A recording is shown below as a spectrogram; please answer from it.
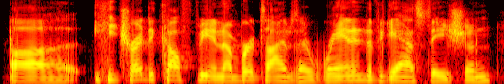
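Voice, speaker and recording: A man from Michigan talks as a podcast guest, telling a long story with plenty of fillers and offhand swearing. His voice is bright and forward, at an ordinary pitch for a man. The sound is dry and close, with no room echo. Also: brisk, smooth. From Michigan, USA. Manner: rambling, many fillers, casual swearing. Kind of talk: casual storytelling chat.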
